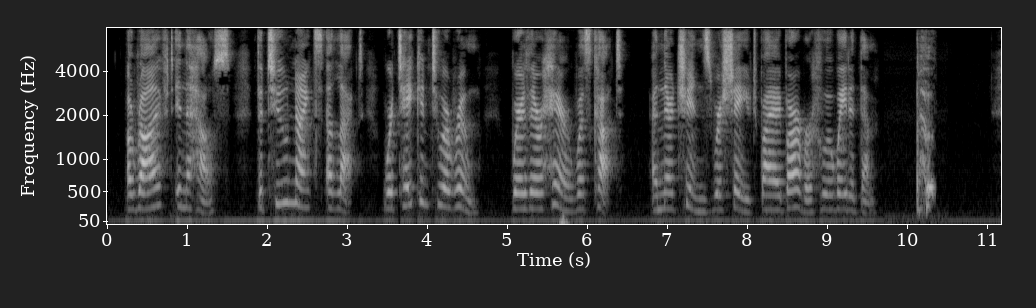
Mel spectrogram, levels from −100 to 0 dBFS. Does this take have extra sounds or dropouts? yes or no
yes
